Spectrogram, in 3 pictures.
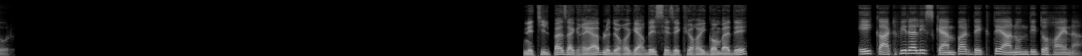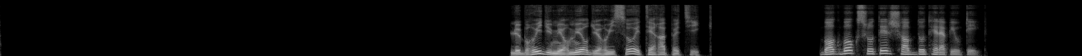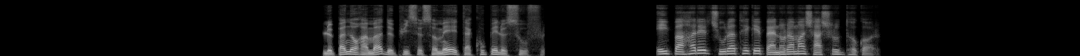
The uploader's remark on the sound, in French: Le bruit du murmure du ruisseau est thérapeutique.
